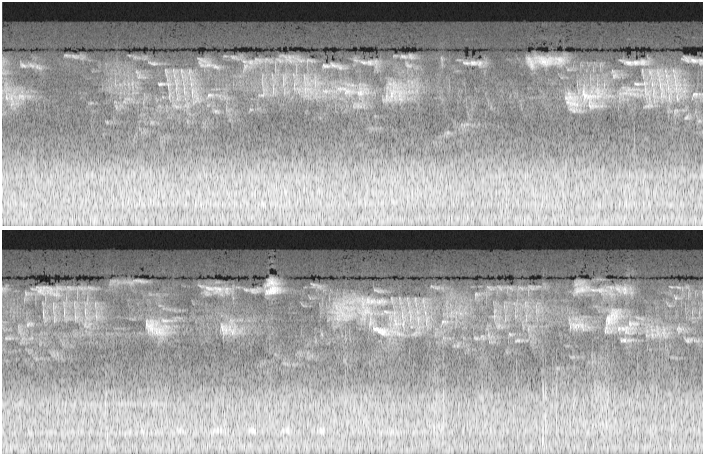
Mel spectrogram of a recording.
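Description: Faint bird chirps and quick high trills, repeated every second or two over a low steady background hiss.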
